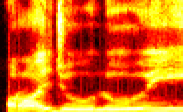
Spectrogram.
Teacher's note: এই লাম ইয়ার সাথে গুন্নার সহিত মিলাইয়া পড়ব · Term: গুন্নাহ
